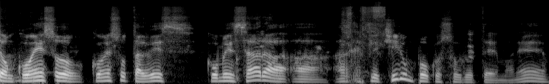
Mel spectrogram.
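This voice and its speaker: A man with an Argentine accent speaks at a fairly slow pace and a fairly high pitch, with lively intonation, big swings in loudness and hardly any pauses. The sound is dry and close with no echo, on a very clean recording with a silent background. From Argentina. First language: Spanish (speaking Portuguese). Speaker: HR director. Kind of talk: panel discussion. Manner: halting, many fillers.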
